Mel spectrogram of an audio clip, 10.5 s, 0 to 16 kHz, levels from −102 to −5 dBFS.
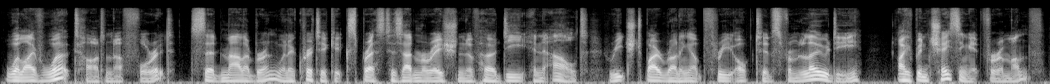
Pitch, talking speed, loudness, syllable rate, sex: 100 Hz, 205 wpm, -22 LUFS, 5.5 syllables/s, male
